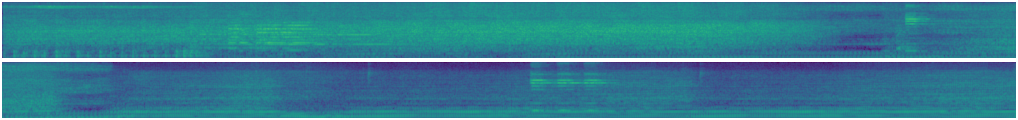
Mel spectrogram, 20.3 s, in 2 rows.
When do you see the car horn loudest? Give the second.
3 s.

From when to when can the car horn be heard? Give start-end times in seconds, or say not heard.
2.2-3.1, 8.8-10.7, 15.1-16.2.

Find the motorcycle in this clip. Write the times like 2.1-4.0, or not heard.
0.0-20.2.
